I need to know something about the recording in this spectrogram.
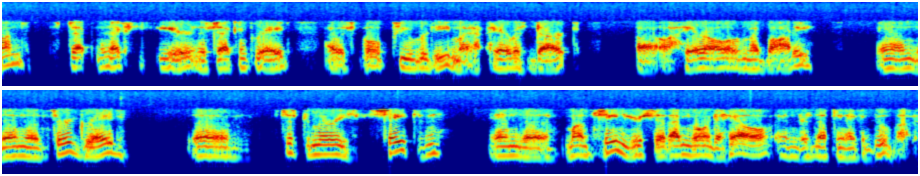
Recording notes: we take your calls in open phones across America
